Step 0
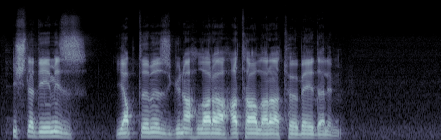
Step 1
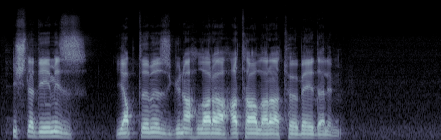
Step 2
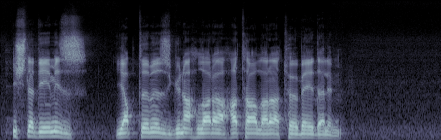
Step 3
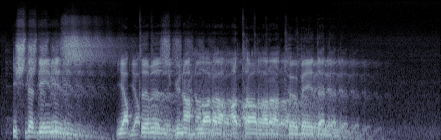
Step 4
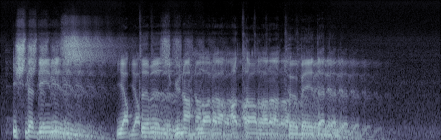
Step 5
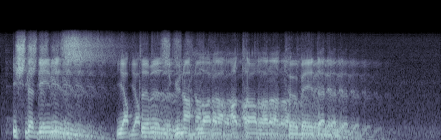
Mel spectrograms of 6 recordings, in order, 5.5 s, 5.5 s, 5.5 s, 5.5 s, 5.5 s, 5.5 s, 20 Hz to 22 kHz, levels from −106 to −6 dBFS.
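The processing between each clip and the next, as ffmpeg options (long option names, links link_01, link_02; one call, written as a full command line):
ffmpeg -i in.wav -af "equalizer=frequency=86:width_type=o:width=0.77:gain=-2,volume=-1.5dB" out.wav
ffmpeg -i in.wav -af "acompressor=threshold=-37dB:ratio=3,volume=7dB" out.wav
ffmpeg -i in.wav -filter_complex "[0:a]asplit=7[link_01][link_02][link_03][link_04][link_05][link_06][link_07];[link_02]adelay=144,afreqshift=-41,volume=-7dB[link_08];[link_03]adelay=288,afreqshift=-82,volume=-13dB[link_09];[link_04]adelay=432,afreqshift=-123,volume=-19dB[link_10];[link_05]adelay=576,afreqshift=-164,volume=-25.1dB[link_11];[link_06]adelay=720,afreqshift=-205,volume=-31.1dB[link_12];[link_07]adelay=864,afreqshift=-246,volume=-37.1dB[link_13];[link_01][link_08][link_09][link_10][link_11][link_12][link_13]amix=inputs=7:normalize=0" out.wav
ffmpeg -i in.wav -filter_complex "[0:a]acrossover=split=150|3000[link_01][link_02][link_03];[link_02]acompressor=threshold=-37dB:ratio=6[link_04];[link_01][link_04][link_03]amix=inputs=3:normalize=0,volume=4dB" out.wav
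ffmpeg -i in.wav -af "volume=5dB" -ar 16000 -c:a g722 out.g722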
